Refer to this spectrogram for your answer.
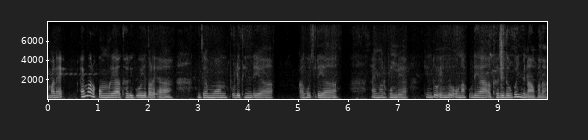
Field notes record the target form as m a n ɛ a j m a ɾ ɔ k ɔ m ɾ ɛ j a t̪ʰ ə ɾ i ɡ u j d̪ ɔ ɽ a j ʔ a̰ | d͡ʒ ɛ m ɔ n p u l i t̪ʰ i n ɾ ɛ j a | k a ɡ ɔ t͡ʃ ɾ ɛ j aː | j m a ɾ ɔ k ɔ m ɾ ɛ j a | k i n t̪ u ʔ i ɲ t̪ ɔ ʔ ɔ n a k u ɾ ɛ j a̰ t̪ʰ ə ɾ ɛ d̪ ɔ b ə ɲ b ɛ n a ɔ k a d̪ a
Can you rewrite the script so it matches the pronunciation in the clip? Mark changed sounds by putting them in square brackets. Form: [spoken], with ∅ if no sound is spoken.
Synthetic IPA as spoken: m a n ɛ a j m a ɾ ɔ k ɔ m ɾ ɛ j a t̪ʰ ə ɾ i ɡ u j d̪ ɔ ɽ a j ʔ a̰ | d͡ʒ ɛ m ɔ n p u l i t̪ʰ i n ɾ ɛ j a | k a ɡ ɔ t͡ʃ ɾ ɛ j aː | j m a ɾ ɔ k ɔ m ɾ ɛ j a | k i n t̪ u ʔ i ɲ [d̪] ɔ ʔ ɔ n a k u ɾ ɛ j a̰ t̪ʰ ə ɾ [i] d̪ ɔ b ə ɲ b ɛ n a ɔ k a d̪ a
